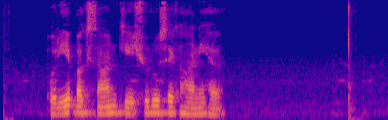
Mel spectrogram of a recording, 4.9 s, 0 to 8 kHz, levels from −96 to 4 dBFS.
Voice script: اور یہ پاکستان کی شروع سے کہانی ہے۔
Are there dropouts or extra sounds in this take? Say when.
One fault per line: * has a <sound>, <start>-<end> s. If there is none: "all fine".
all fine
